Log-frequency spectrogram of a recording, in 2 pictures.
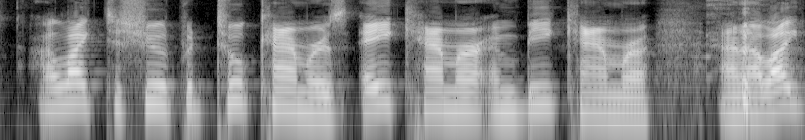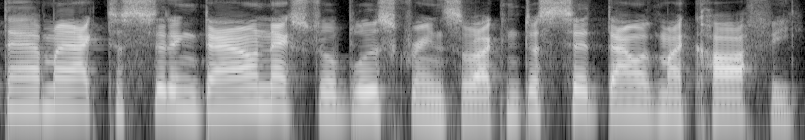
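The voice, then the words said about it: George Lucas impression. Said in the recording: “part-time George Lucas impersonator ... It's like he's in the room with us.”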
